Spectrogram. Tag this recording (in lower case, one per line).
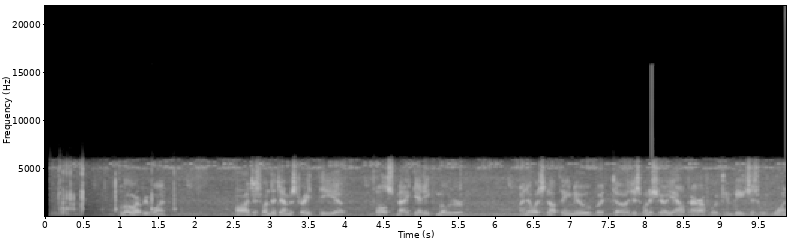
outside, rural or natural
speech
